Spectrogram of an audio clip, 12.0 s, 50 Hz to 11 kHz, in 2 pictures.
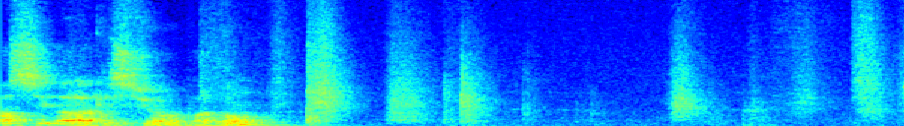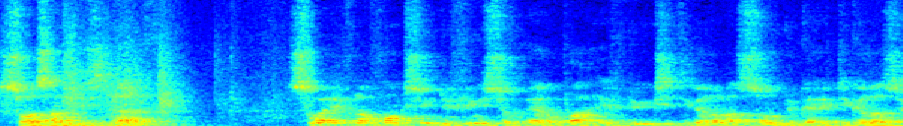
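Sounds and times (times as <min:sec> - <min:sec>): marker swiping on a whiteboard: 0:01.8 - 0:03.2.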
